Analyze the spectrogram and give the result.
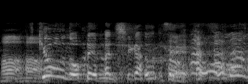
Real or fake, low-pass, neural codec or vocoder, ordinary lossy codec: real; 7.2 kHz; none; none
